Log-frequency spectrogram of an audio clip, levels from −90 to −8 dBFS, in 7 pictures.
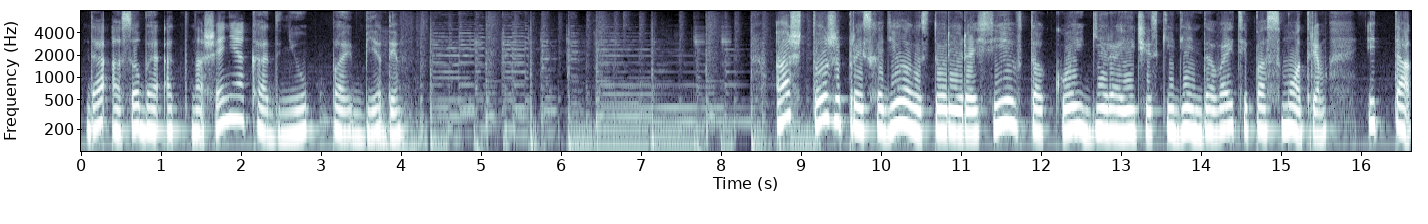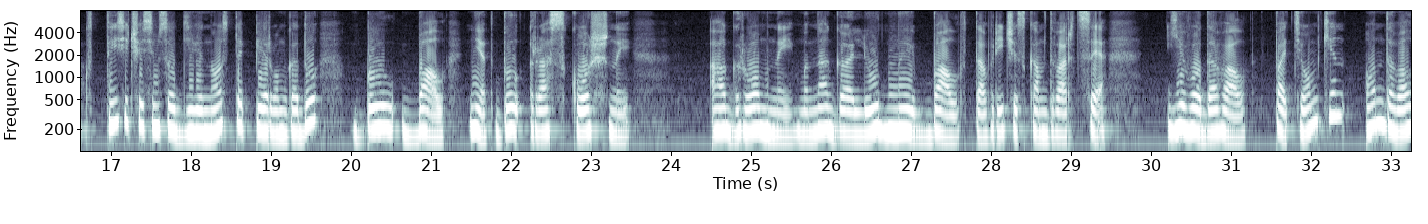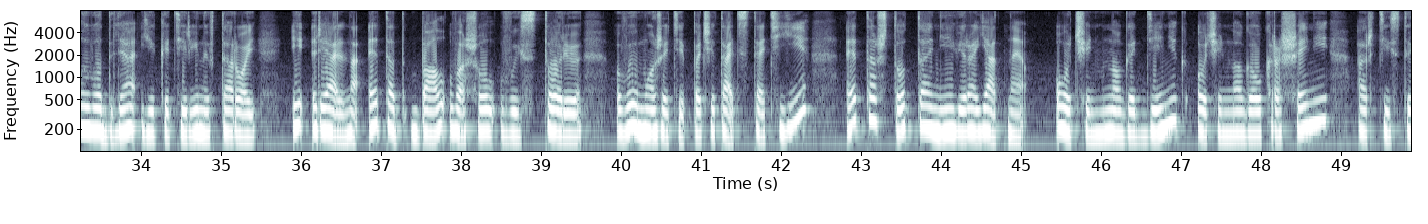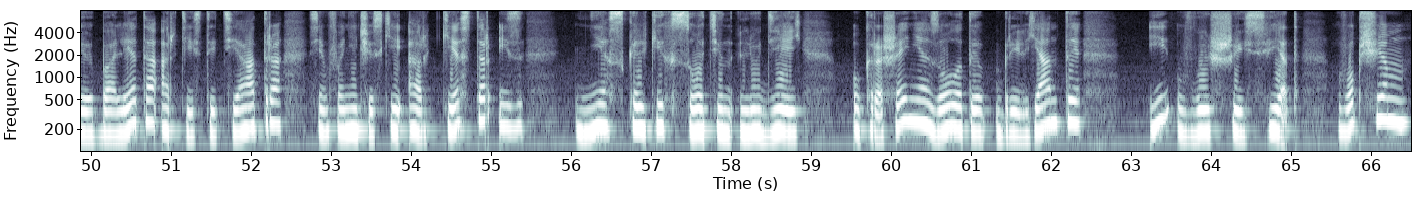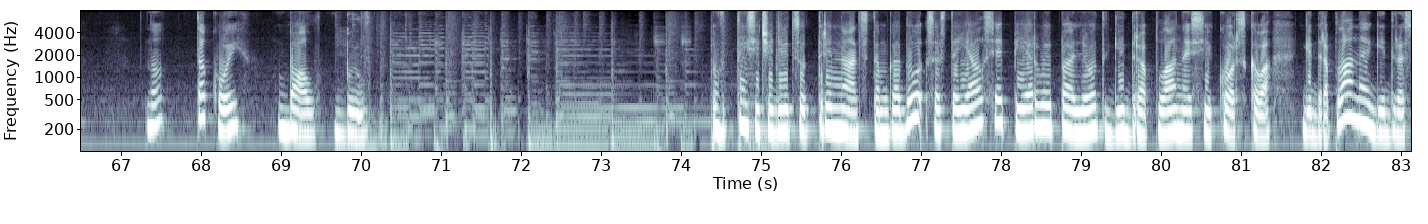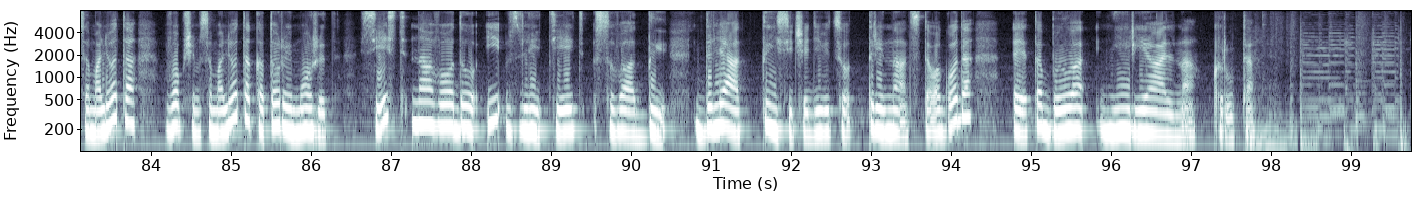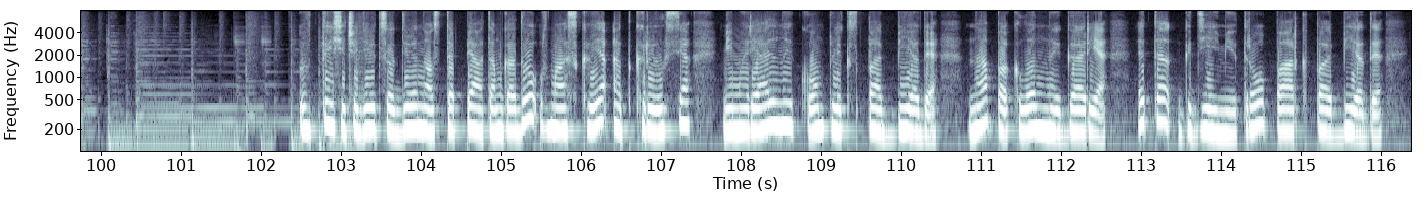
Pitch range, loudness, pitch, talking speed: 175-200 Hz, -9 LUFS, 185 Hz, 70 wpm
